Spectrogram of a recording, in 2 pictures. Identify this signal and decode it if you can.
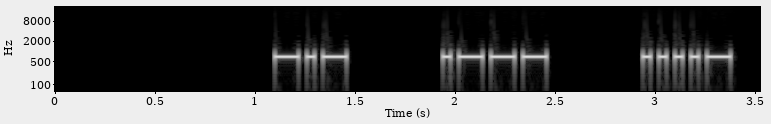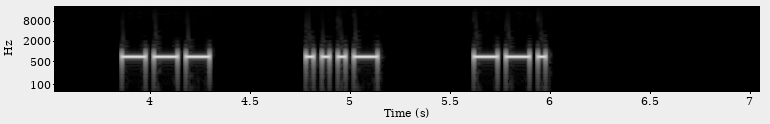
Morse code, heard as a keyed tone, about 30 wpm, spaced as for 14 wpm, 700 Hz. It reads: KJ4OVG
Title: USA Call Signs - 6 Characters - 4x Character Spacing - 30wpm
